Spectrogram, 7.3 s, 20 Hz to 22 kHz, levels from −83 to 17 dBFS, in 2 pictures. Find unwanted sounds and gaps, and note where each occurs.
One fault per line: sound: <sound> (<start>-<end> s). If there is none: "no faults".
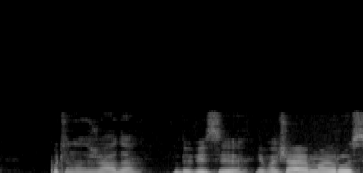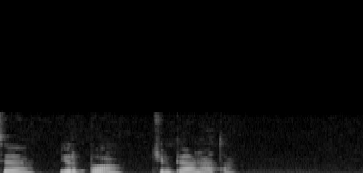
no faults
